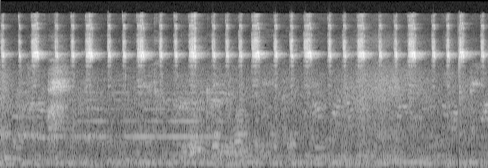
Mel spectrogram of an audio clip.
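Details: Black cricket (jangkrik hitam), taken from the wild, producing bright, clicking high chirps repeated roughly twice per second in an even rhythm, with a soft murmur underneath.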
